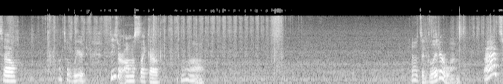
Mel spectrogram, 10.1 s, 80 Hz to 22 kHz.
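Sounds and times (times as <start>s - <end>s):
crayon scribbling on paper: 3.4s - 5.6s, 9.4s - 10.0s.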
